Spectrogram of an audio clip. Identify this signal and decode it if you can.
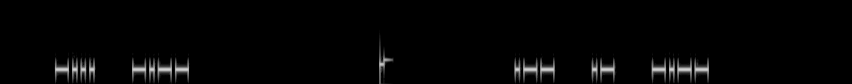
Morse code, heard as a keyed tone, about 27 wpm, spaced as for 16 wpm, 700 Hz. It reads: BY WAY
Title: 3x Character Spacing - Top 200 Words - 28wpm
